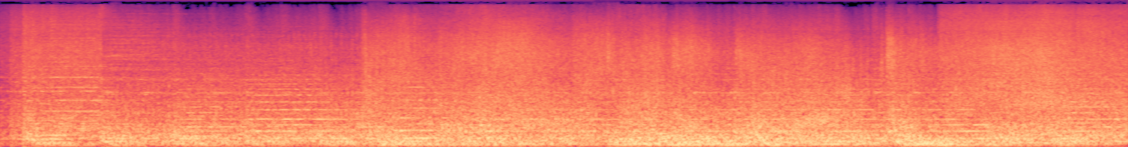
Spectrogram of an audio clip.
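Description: A heavy, roaring cascade of water pours down steadily as helicopters empty the tanks attached to their underbellies onto a lava flow, loud, with a low droning engine hum running beneath the rush. No one speaks.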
